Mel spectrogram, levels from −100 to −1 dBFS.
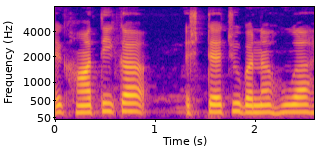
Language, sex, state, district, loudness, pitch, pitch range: Hindi, female, Bihar, Gopalganj, -17 LUFS, 195 Hz, 190-205 Hz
